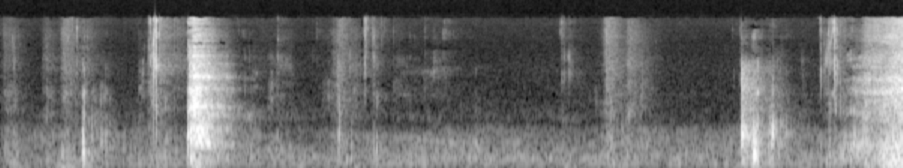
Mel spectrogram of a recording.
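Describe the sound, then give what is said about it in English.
Someone takes a sip of a drink: a few loud, wet slurping bursts separated by quiet mouth clicks and swallows, with no talking. “Take a sip with y'all.”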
